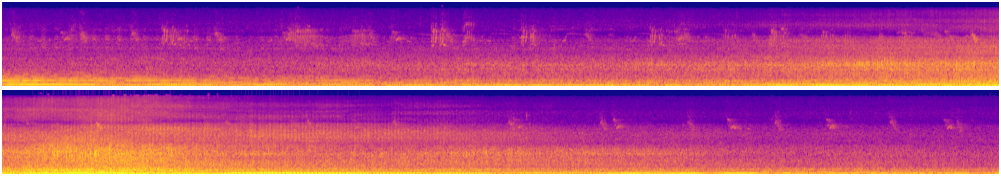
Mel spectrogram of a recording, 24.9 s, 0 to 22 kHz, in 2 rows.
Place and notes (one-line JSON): {"title": "Ventspils, Latvia, street corner", "date": "2021-07-14 14:20:00", "description": "standing at the street corner", "latitude": "57.39", "longitude": "21.54", "altitude": "4", "timezone": "Europe/Riga"}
